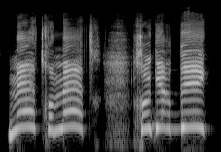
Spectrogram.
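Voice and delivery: high-pitched, urgent call to the master; excited cry. A narrator's reading. Chichibio alerts his master to the sleeping cranes, excited cry. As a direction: call out eagerly, voice jumping up high. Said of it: "cria-t-il tout de suite".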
